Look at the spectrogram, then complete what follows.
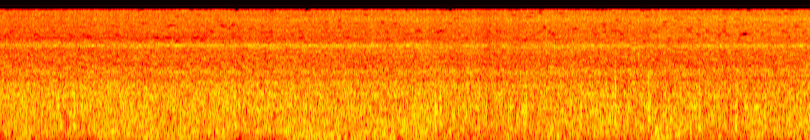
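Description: Steady road noise from a car driving in traffic, a continuous rumble with wind rushing over the microphone.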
